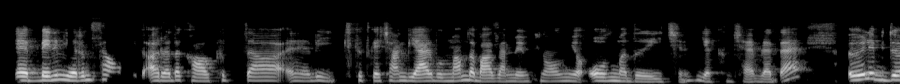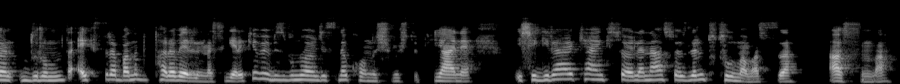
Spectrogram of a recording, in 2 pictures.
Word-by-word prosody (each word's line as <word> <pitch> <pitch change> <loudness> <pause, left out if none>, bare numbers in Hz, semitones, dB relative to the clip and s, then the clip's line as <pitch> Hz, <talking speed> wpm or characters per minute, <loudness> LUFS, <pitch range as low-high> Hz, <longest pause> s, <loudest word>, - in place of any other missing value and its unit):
Eee, 180 -1 +8
benim 205 +3 +7
yarım 190 +3 +6
saatlik 210 - -5
arada 180 +2 +3
kalkıp 170 +2 -4
da 180 -1 0
eee, 160 -2 -6
bir 170 -3 -8
Ticket 190 -1 -10
geçen 165 +1 -1
bir 175 - -4
yer 165 +1 +5
bulmam 165 +4 -2
da 190 - +3
bazen 145 0 0
mümkün 145 +2 -7
olmuyor, 155 +2 -4
olmadığı 155 -5 +1
için 130 +7 -8
yakın 140 -6 -7
çevrede. 125 - -2 0.5
Öyle 410 - +8
bir 190 - -2
dön 200 -1 +5
durumda 190 +1 -2
ekstra 220 +1 0
bana 215 +2 +1
bir 205 - -14
para 200 -2 +2
verilmesi 150 -7 +2
gerekiyor 455 - -1
ve 250 -4 -2
biz 200 -1 -6
bunu 210 +1 -1
öncesinde 200 +1 -4
konuşmuştuk. 160 -6 -10
Yani, 155 -4 +2 0.5
işe 195 +2 -1
girerken 235 +2 -2
ki 225 - -13
söylenen 195 +2 0
sözlerin 205 +1 -3
tutulmaması 165 - -4 0.5
aslında. 155 -5 -2
185 Hz, 150 wpm, -23 LUFS, 160-205 Hz, 0.5 s, Eee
